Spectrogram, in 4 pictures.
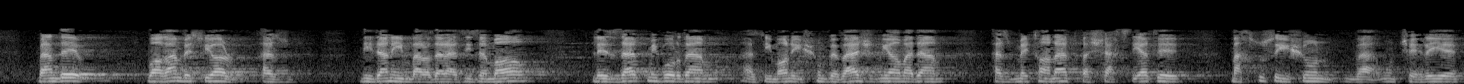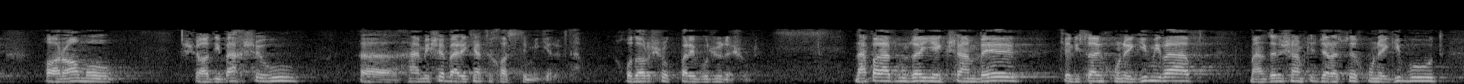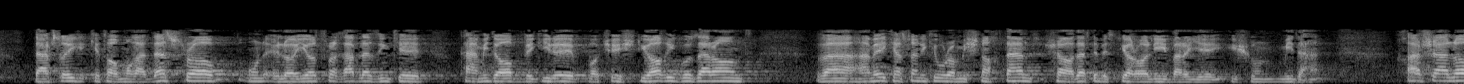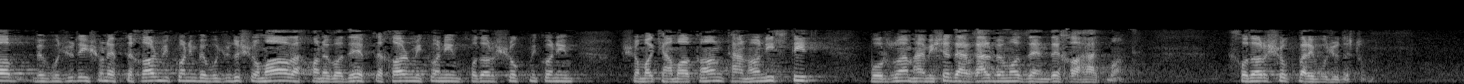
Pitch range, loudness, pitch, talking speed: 135-155 Hz, -21 LUFS, 145 Hz, 125 wpm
